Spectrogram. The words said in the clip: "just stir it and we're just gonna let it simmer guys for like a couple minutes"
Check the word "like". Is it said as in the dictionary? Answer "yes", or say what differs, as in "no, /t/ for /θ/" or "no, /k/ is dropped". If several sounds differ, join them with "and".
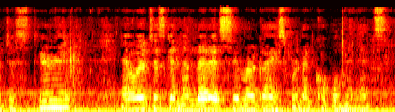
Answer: no, /k/ is dropped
